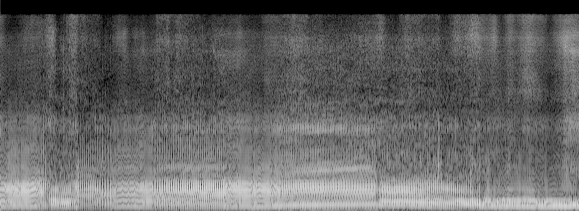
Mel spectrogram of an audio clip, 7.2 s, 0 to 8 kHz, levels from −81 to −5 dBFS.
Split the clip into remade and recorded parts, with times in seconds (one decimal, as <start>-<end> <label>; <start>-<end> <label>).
0.0-0.5 remade; 0.5-1.4 recorded; 1.4-1.9 remade; 1.9-2.8 recorded; 2.8-3.5 remade; 3.5-6.0 recorded; 6.0-7.2 remade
